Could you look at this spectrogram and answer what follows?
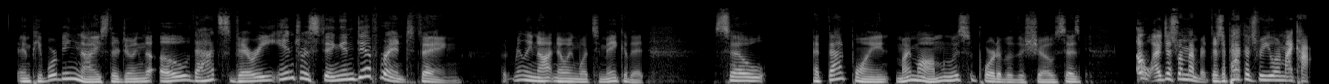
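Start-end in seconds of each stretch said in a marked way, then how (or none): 11.4-13.1 put-on quick, high East Boston accent. Retelling how your supportive mom mentioned a package for you, imitating own mother from East Boston. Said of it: "she grew up in east boston i'm doing like a perfect impression of her".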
